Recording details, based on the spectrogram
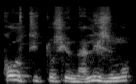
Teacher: la sílaba tónica es la penúltima, es la sílaba fuerte, y todas las demás sílabas son átonas porque son sílabas débiles.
